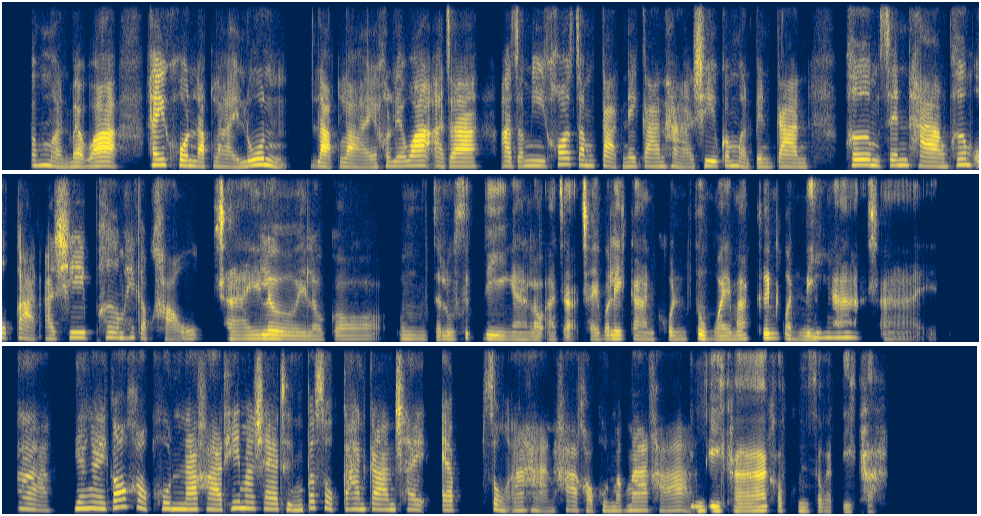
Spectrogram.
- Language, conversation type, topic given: Thai, podcast, คุณใช้บริการส่งอาหารบ่อยแค่ไหน และมีอะไรที่ชอบหรือไม่ชอบเกี่ยวกับบริการนี้บ้าง?
- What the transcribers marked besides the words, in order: none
